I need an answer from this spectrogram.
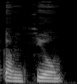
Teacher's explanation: Debemos entender que es un diptongo El ejemplo la palabra canción la sílaba tónica cae en la o en vez de la i por lo tanto es un diptongo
